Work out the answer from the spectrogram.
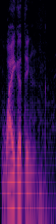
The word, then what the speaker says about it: Wiegerding: How do we say his name? In German, it's called Weigerding. Oh, okay. Well, that's handy, because I've been saying it wrong all week.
